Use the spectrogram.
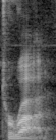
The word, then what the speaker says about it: Tyrod: Taylor Tyrod Taylor its tie rod one thing tie rod is one name now it's been now apparently it's pronounced tie rod his real name is Tirat but so many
